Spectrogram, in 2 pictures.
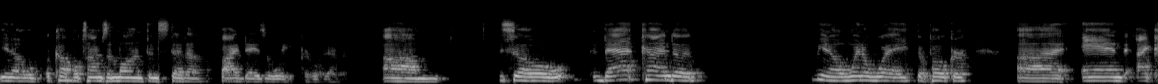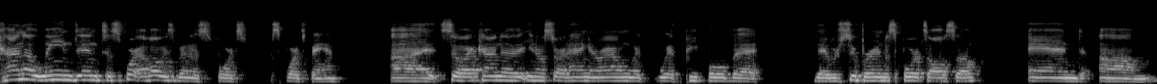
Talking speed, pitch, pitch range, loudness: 165 wpm, 165 Hz, 150-180 Hz, -27 LUFS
